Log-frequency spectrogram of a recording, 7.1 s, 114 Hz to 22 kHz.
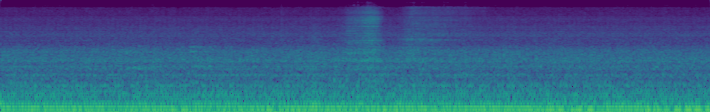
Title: BMW E60 535i cold start and rough idle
